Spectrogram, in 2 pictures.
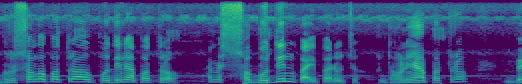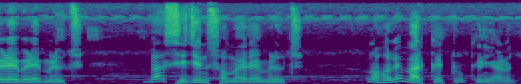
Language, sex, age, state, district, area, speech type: Odia, male, 30-45, Odisha, Kendrapara, urban, spontaneous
